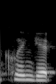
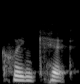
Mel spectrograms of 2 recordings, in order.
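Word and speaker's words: Tlingit: was a clingit indian pronouncing clingit proudly with a clicking of his tongue as if today to say cling kit he was built like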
